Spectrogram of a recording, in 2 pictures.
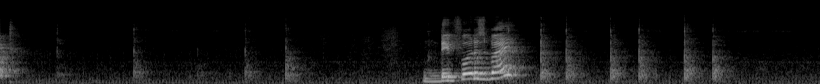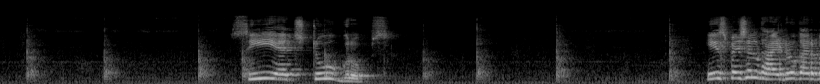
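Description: A marker taps and scratches on a writing board.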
